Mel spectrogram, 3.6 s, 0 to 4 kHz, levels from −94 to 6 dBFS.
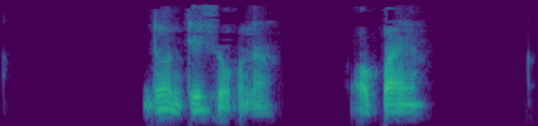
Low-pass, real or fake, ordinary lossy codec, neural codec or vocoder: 3.6 kHz; fake; MP3, 16 kbps; codec, 16 kHz, 2 kbps, FunCodec, trained on Chinese and English, 25 frames a second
